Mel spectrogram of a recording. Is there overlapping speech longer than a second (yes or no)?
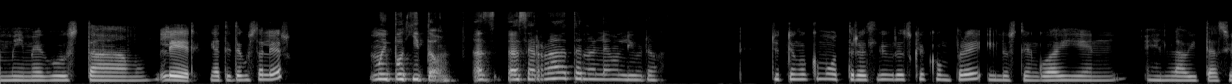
no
